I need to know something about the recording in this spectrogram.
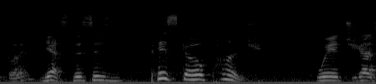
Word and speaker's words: Pisco Punch: Pisco Punch. You gotta say it like Falco Punch. Oh, there you go. Pisco Punch.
